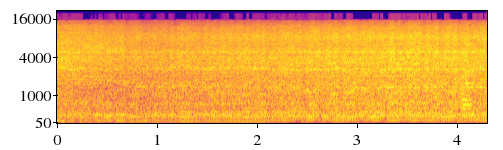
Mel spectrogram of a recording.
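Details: Motorcycle engine started on choke, then running off choke and revving freely without stalling after carburettor pilot jets were cleaned with hypodermic needles; steady even note, picking up slightly, running clean.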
